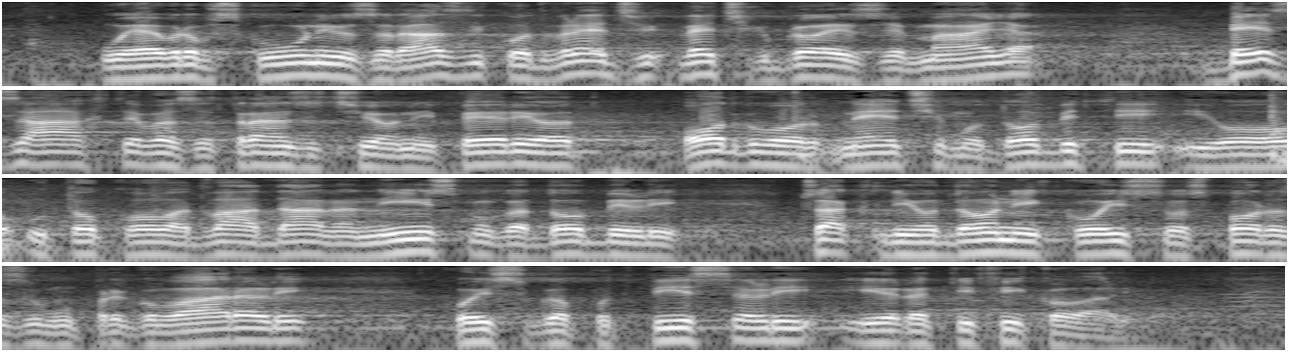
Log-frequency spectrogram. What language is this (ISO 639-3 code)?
srp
